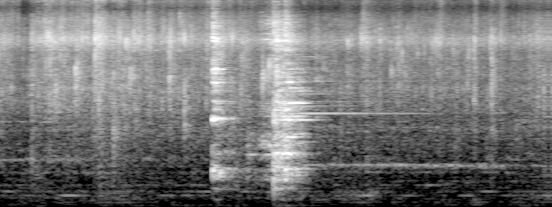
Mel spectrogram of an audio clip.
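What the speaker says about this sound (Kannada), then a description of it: "ಈರುಳ್ಳಿನ ಚೆನ್ನಾಗಿ ಫ್ರೈ ಮಾಡ್ಕೊಳ್ಳಿ" Onions with curry leaves and green chilies sizzle steadily in a hot pan, broken by a couple of sharp scrapes and clinks of a spoon stirring against metal.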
